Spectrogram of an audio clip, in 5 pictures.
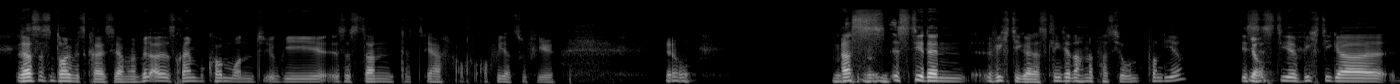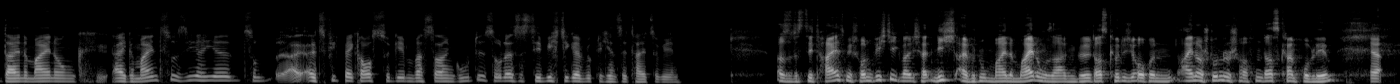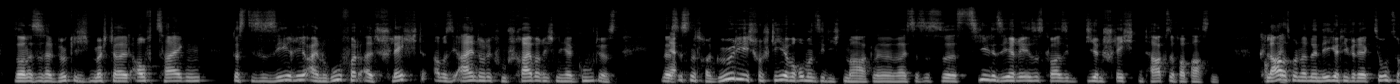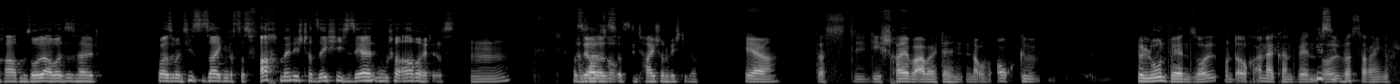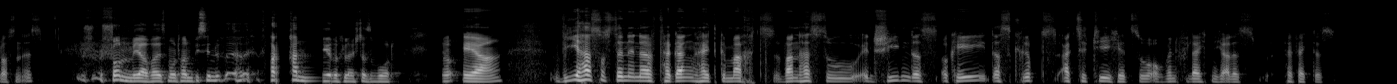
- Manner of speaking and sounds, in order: unintelligible speech; chuckle; other noise
- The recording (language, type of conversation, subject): German, advice, Wie blockiert dich Perfektionismus bei deinen Projekten und wie viel Stress verursacht er dir?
